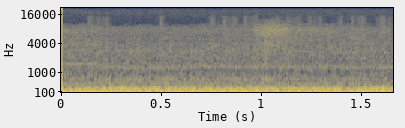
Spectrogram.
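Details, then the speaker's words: Vehicle with non-stock injectors and cam that tries to die right after starting; after holding about 1000 rpm for roughly 90 seconds it settles into a low, steady, even idle with no hunting or misses, apparently reset. "right there we go it's idling and apparently we've reset everything"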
